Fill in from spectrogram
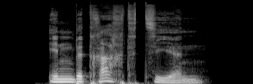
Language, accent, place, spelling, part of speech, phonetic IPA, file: German, Germany, Berlin, in Betracht ziehen, phrase, [ɪn bəˈtʁaxt ˈt͡siːən], De-in Betracht ziehen2.ogg
- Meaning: to take into consideration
